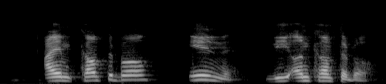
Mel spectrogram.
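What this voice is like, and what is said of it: Attempted Russian accent. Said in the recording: “I don't know what kind of accent that was, by the way. ... We knew what you were going for. We knew you were doing Russian.”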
